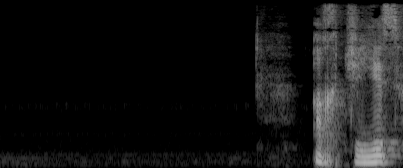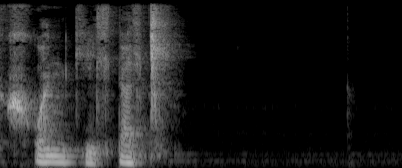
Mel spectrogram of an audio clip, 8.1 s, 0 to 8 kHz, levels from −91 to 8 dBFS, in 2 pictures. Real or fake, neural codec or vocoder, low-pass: real; none; 7.2 kHz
